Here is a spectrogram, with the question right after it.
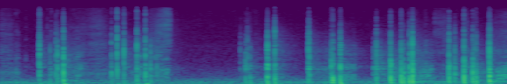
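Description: Long nails tap and scratch across the top of a long, hollow, black matte cardboard box. Sharp, dry clicks land in quick irregular bursts over a soft scratching texture, each tap dying away almost instantly against a low steady hum.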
